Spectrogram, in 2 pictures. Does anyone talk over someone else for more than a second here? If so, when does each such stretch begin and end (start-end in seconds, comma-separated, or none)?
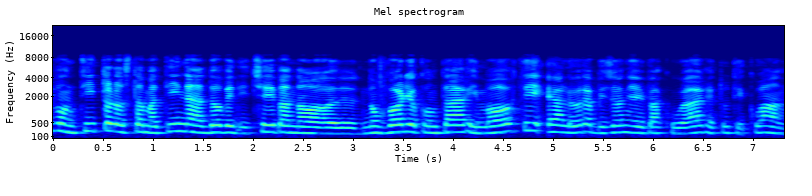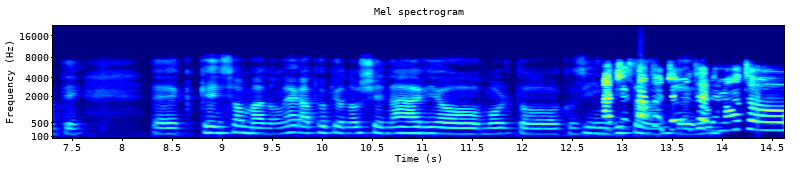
12.8-14.0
